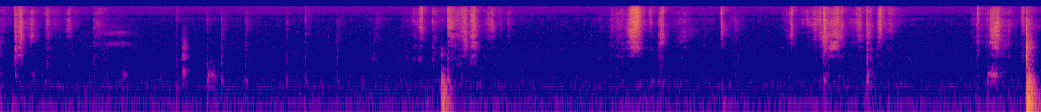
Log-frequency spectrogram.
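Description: Faint handling of a deck of playing cards as it is cut through: a few soft clicks of cards, about four and a half seconds in, again near six and a half seconds, and a small run of them near the end, with near silence in between.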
